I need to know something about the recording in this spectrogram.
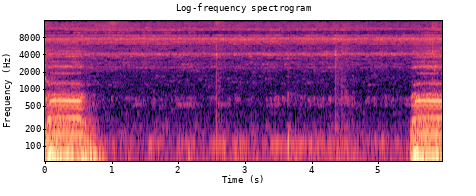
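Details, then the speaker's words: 2014 Toyota Aqua (Prius C) hybrid with ABS and skid control lights on: brake booster accumulator pump, behind the inverter/converter under the hood, whirs about a second, pauses several seconds, repeats; pulsing cycling, booster fault suspected. "Alright, so what you're hearing in the background is the accumulator is to the rear of the inverter converter, is down behind here."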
